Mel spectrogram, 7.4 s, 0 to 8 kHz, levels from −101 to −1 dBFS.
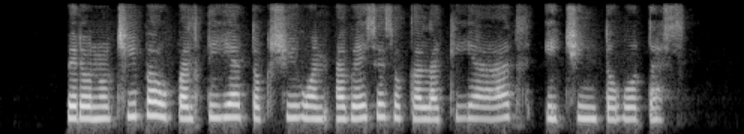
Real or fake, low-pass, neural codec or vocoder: fake; 7.2 kHz; vocoder, 22.05 kHz, 80 mel bands, WaveNeXt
